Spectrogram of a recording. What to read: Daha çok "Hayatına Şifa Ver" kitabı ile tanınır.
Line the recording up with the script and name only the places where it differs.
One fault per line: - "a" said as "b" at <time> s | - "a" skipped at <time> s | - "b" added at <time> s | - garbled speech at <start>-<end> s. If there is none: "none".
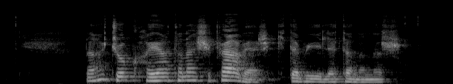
none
